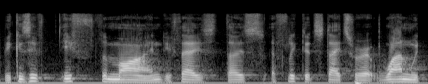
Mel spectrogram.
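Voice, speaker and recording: Low-voiced man giving a dharma talk. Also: fairly even intonation. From Tanzania. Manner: halting, repeats words, asks the audience questions. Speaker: Buddhist teacher. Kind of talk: dharma talk to a small group.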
